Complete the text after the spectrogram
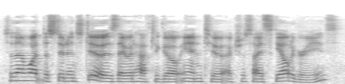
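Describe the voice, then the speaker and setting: A man narrating a screencast tutorial, explaining a music training website step by step in a plain, unhurried way with occasional fillers. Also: fairly high pitch, a little mellow. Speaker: site instructor demonstrating software.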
